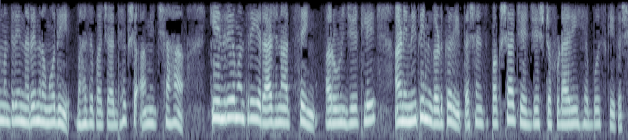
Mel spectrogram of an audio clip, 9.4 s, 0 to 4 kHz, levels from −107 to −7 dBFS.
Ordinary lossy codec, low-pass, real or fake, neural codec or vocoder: none; 3.6 kHz; real; none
